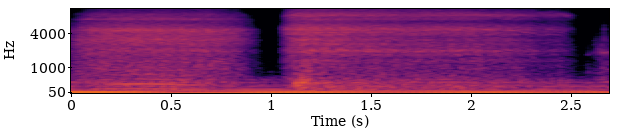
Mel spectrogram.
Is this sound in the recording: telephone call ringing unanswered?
no

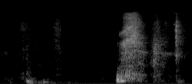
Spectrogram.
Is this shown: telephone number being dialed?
no

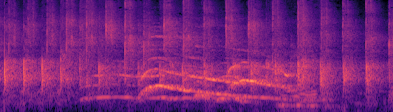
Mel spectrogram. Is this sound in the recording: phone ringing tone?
no

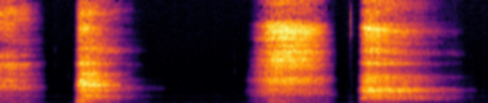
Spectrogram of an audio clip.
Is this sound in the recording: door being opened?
no

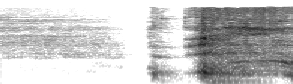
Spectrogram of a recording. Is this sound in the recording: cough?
yes

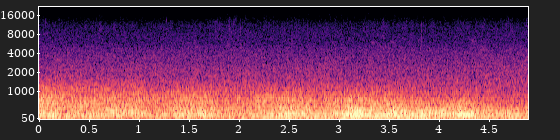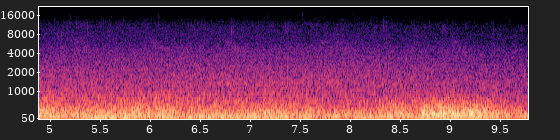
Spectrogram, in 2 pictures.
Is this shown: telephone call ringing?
no

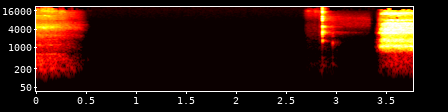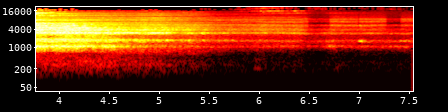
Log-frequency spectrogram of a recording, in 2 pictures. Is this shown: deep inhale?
yes

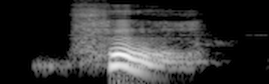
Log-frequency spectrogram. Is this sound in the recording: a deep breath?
yes

